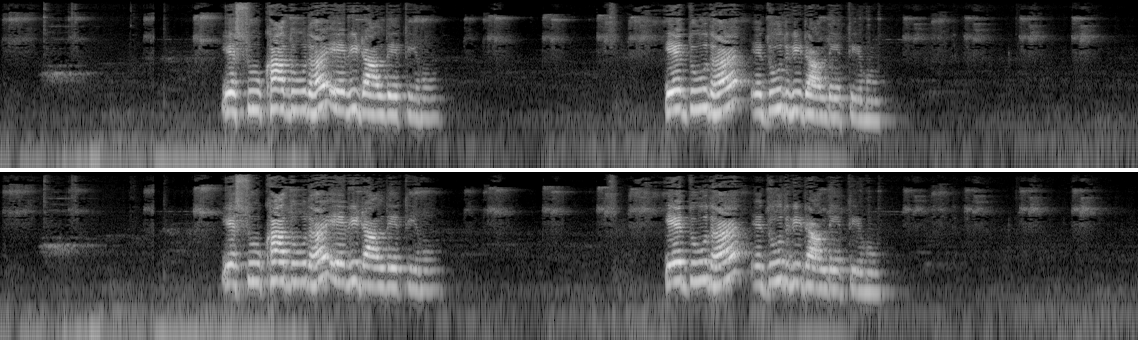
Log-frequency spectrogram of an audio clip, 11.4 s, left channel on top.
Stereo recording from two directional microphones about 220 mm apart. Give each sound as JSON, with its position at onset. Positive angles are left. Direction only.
{"t": 2.2, "sound": "a woman's voice", "side_deg": 35}
{"t": 6.6, "sound": "a woman's voice", "side_deg": 35}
